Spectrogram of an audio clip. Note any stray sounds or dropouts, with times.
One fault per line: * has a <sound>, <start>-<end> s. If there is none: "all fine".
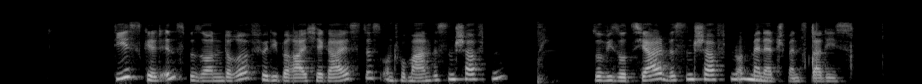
* has a thud, 5.4-5.6 s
